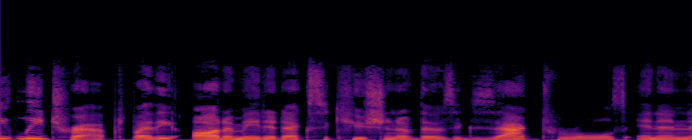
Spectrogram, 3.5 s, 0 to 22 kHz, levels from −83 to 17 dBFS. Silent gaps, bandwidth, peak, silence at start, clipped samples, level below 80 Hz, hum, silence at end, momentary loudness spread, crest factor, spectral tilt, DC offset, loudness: none; 12.5 kHz; -8 dBFS; 0 s; under 0.1%; -54 dBFS; none; 0 s; 10 LU; 20 dB; -5 dB/octave; under 0.1%; -27 LUFS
